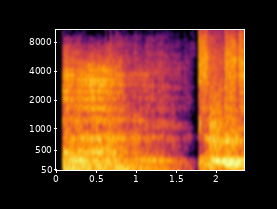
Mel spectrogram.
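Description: A lion's roar, loud at first and fading over about a second and a half before it cuts off suddenly. Cumbia music starts right after, with a steady scraping percussion beat.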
